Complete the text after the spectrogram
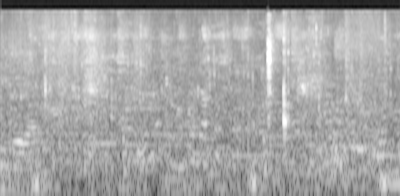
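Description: A man slurps noodles.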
